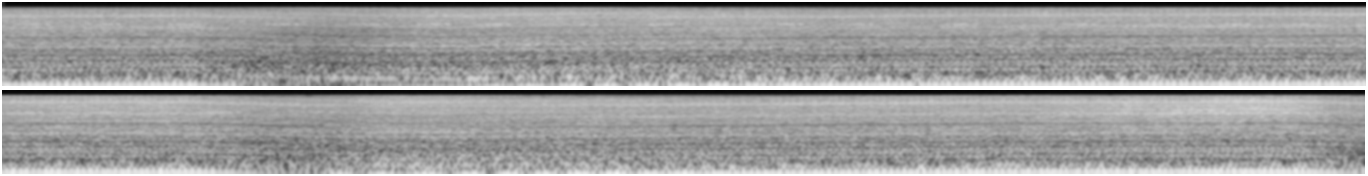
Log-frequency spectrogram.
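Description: A car engine hums steadily, easing off briefly and picking up again.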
